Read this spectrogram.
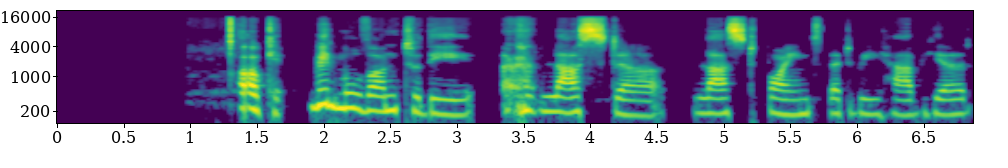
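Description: A middle-aged woman speaks calmly through a headset microphone on an online call.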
